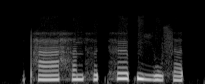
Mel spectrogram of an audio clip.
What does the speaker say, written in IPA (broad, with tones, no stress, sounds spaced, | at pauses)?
pʰ aː˨˧ h ɐ˧ n h ɵ˧ t̚ h œː˥ p̚ ŋ iː˨˩ w s ɐ˨ t̚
